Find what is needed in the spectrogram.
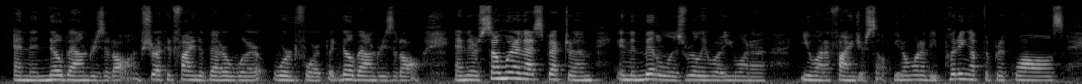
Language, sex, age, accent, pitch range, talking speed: English, female, 50-69, American, 190-235 Hz, 265 wpm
